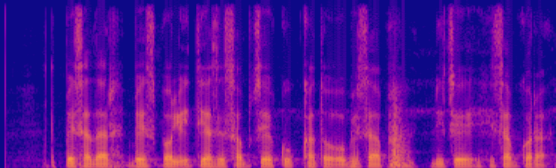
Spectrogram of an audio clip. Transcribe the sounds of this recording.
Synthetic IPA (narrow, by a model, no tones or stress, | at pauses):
pesad̪aɾbesbɔlit̪iɦaʃ̬eʃɔbt͡ɕeekukʰːat̪oobʱisabnit͡ɕehisab̚kɔɾa̰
